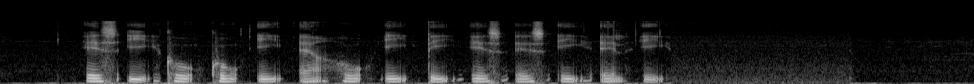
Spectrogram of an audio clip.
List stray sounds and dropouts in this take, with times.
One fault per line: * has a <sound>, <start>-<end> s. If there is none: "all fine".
all fine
